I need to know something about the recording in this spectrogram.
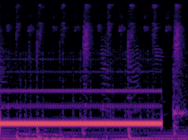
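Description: A phone line sounds a steady, clear electronic tone for over a second and a half, then cuts off, followed by a brief softer tone, like a call connecting after dialing; a call placed on KRKO Radio to one of several phone numbers found online.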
